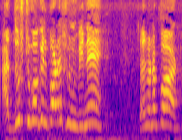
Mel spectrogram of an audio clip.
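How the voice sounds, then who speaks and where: High, bright woman in playful baby talk. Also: fast, slight background noise. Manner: playful, coaxing, sing-song repetition. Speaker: mother playing with her toddler. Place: at home.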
